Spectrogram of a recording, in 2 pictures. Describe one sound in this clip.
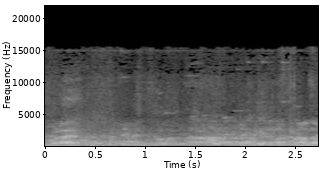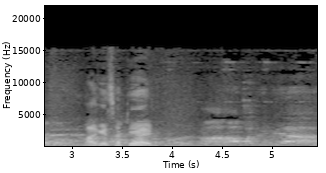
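A crowd of men talk and call out loudly close by.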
